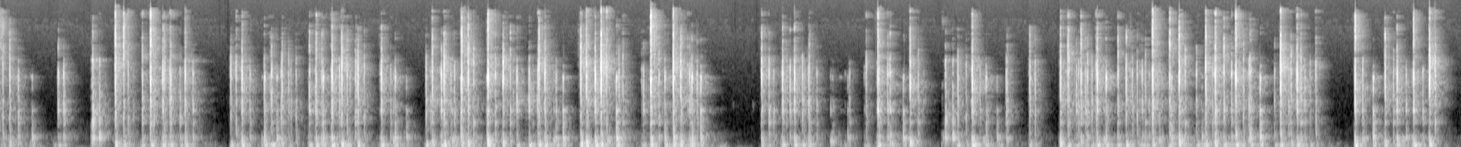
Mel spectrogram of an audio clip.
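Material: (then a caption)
Plastic. A compact mechanical keyboard with tall SA plastic keycaps and a white case is typed on steadily with the fingertips of both hands. Dense runs of deep, thocky keystrokes with short, dry clacks are broken by a few brief pauses.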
